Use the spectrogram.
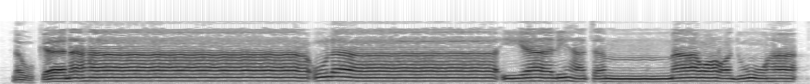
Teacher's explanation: فقد قرأها ورش بإبدال الهمزة الثانية ياء خالصة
